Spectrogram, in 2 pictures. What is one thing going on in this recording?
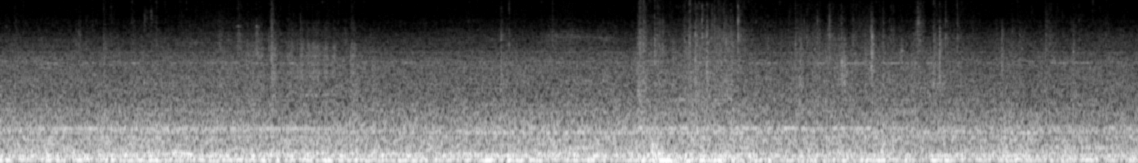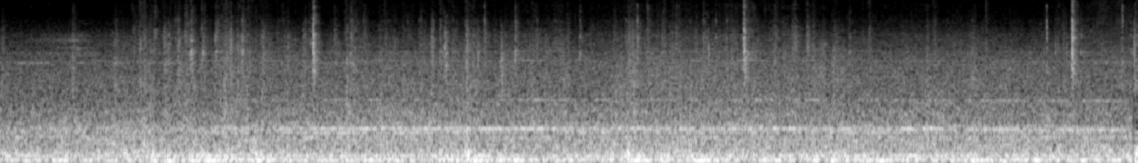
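A car hums steadily as it drives along a road, heard from inside.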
